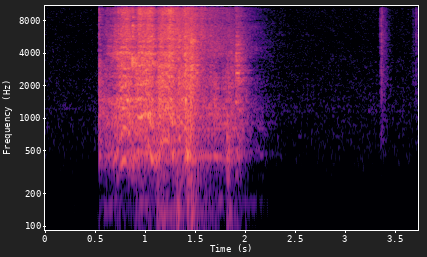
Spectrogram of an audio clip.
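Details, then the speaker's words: Onan B43 twin after new rings, battery charged overnight, fuel fed from a hand-held jug: about a second and a half of starter churning that fades without catching. Owner suspects juggling the jug, choke and throttle is half the problem. "Really need some way to hold this fuel jug up here and work the choke and the throttle at the same time. I think it's half my problem."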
